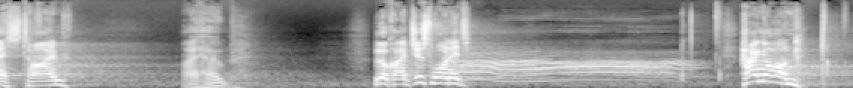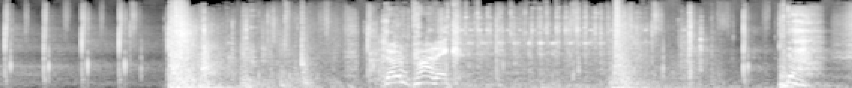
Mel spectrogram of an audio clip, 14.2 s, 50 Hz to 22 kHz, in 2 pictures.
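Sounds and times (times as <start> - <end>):
man speaking excitedly: 0.0 - 0.7, 1.5 - 2.1, 3.1 - 4.8, 5.4 - 6.8, 10.2 - 11.0
speech: 0.0 - 0.7, 1.5 - 2.1, 3.1 - 4.0, 6.3 - 6.8, 10.3 - 11.1, 13.6 - 14.0
heavy self-locking door slamming shut: 8.5 - 14.2
light rattling and knocking: 8.5 - 14.2.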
